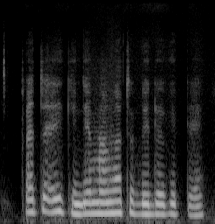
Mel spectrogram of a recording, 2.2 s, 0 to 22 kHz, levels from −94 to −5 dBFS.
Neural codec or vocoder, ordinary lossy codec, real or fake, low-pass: codec, 44.1 kHz, 2.6 kbps, DAC; none; fake; none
